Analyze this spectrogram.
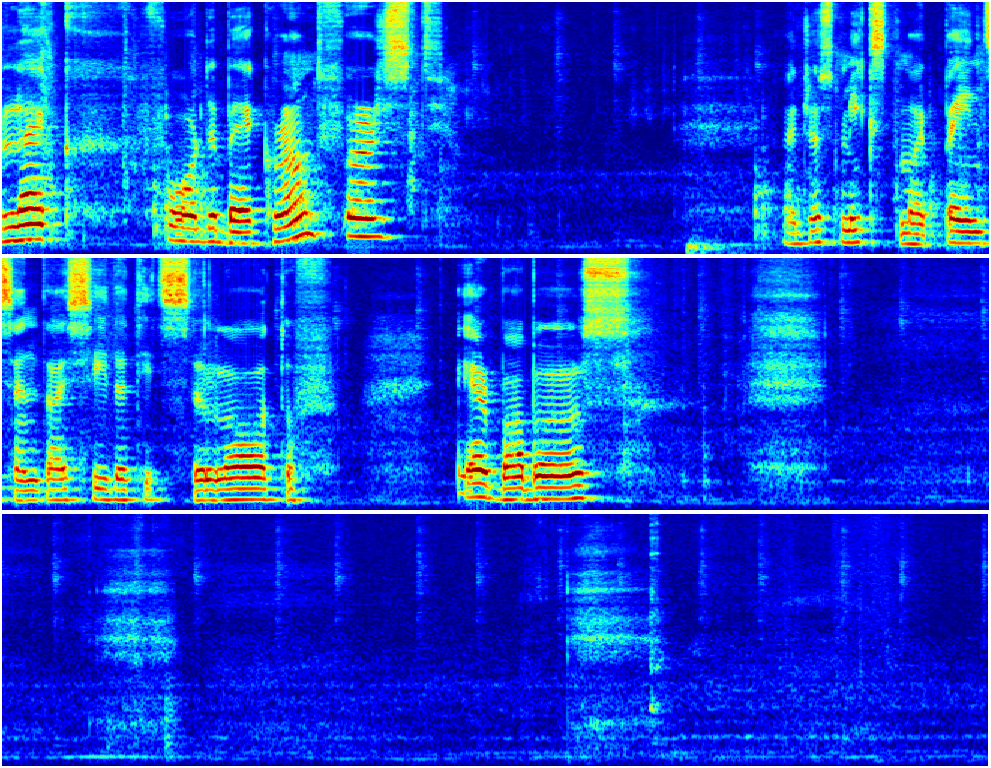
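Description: A palette knife spreads thick wet paint with soft, squelching scrapes.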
